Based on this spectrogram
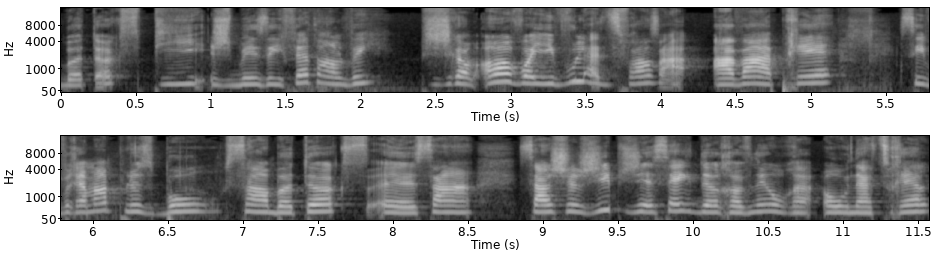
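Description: A woman speaks at a high pitch and a fairly slow pace, with fairly even intonation. The background is quiet. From Quebec. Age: 20s. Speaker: adult content creator. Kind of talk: casual chat. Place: studio. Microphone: studio mic.

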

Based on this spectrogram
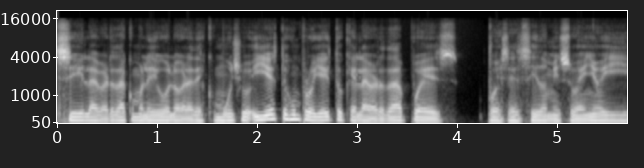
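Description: Fairly quick speech with fairly even intonation and very even loudness comes through a dry sound with no echo and a quiet background. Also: man, fairly low pitch for a man. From El Salvador, Cabañas; El Salvador. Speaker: podcast host, tech content creator. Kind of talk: casual interview chat. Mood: warm, grateful, relaxed. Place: studio. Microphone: studio mic.

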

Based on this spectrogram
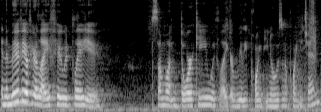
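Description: A Glaswegian accent with ordinary pitch variation over light background noise. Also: woman, medium pitch for a woman. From Scotland, Glasgow. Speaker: actor; actor interviewee. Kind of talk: quick-fire interview answers. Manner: hesitant with fillers. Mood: light, playful. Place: empty room. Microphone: lapel.

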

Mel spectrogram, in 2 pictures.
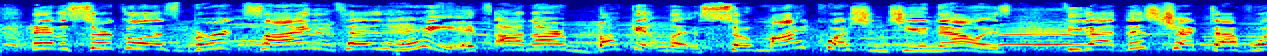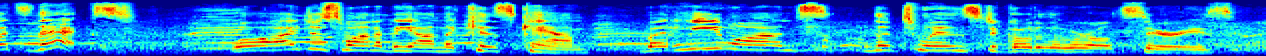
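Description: Pitch swings very widely throughout. The sound is dry with no echo, and background noise is noticeable. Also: woman, high pitch for a woman, moderate pace. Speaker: in-game field reporter. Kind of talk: sideline reporting. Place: stadium. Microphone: handheld.

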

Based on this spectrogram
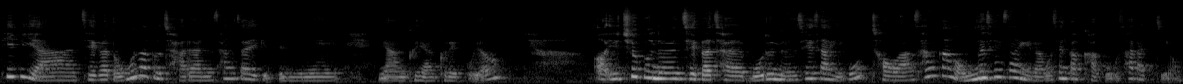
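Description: Over noticeable background noise, a woman speaks at a fairly slow pace. Her fairly high voice makes very wide pitch swings. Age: 50s. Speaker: hiker, walking enthusiast. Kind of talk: casual talk to camera.

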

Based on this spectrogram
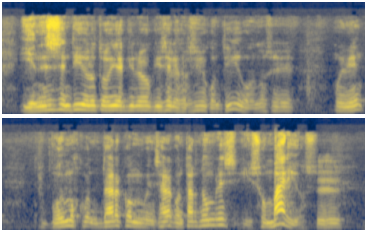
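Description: At a very fast pace, a man speaks in a fairly high pitch with ordinary pitch variation. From Peru. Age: 50s. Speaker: congressman; politician interview guest. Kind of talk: TV interview. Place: studio. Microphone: lapel.

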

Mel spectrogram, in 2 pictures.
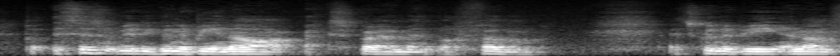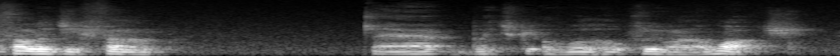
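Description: The voice moves at a fairly quick pace in a flat monotone, its loudness swinging widely. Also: man, medium pitch for a man. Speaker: filmmaker and author. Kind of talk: casual monologue about a film project. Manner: rambling, halting, with many fillers.

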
